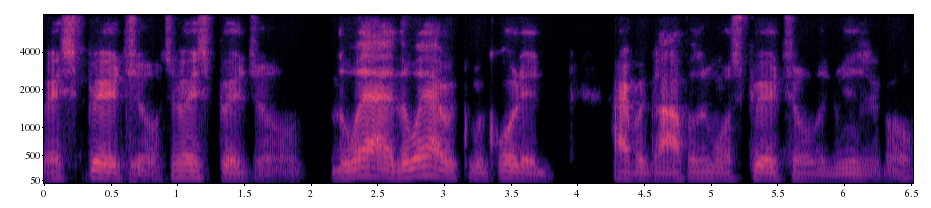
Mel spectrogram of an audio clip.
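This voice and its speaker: Fairly low pitch and ordinary pitch variation from a male speaker moving at a fairly quick pace. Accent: New York. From New York. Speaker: rapper. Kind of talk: casual interview.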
